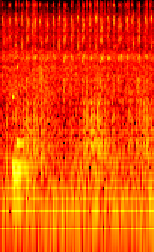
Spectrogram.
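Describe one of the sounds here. A fire crackles softly in a stove.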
